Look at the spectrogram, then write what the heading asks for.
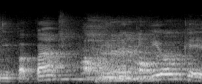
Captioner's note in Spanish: laughs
